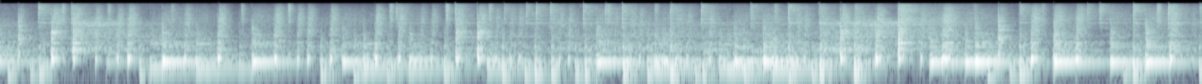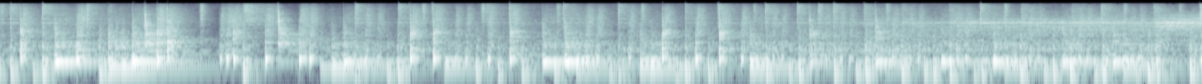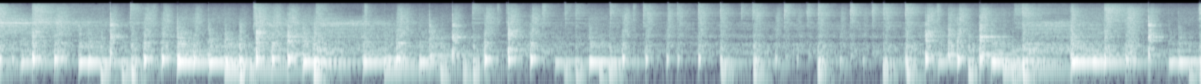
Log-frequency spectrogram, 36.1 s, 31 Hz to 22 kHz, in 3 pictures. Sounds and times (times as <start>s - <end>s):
Drum: 0.0s - 36.0s
Drum kit: 0.0s - 36.0s.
